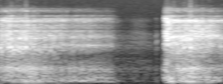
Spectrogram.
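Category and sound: vocal imitation, imitated snoring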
